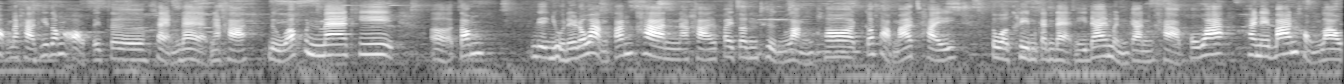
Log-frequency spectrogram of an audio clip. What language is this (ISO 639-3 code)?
tha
